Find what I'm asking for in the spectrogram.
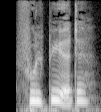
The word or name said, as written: fuldbyrde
